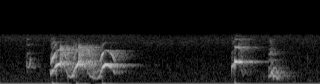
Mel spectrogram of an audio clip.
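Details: A long-haired rabbit dachshund puppy, the smaller of two dachshunds, lets out warbling, rising-and-falling whines, protesting that the other dog won't give her a treat.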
